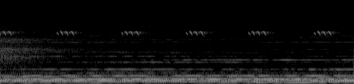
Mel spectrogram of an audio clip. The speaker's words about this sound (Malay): Suara jangkrik layaknya nyanyian malam menemani Anda yang jauh dari kebisingan ibu kota.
